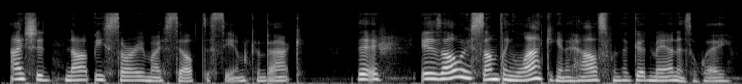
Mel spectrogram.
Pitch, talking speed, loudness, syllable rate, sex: 200 Hz, 195 wpm, -17 LUFS, 5.5 syllables/s, female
